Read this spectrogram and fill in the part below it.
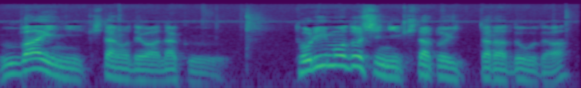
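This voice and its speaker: A powerful old-world nobleman in a radio drama, with a low voice. He speaks in formal, archaic phrases, smug and certain that he knows everything. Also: huge pitch swings, normal speed, husky, heavily acted. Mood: lordly, knowing. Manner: formal archaic lordly speech. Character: powerful nobleman villain, smug, all-knowing, courtly.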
